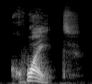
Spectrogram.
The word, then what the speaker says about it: quite: quiet all right and the last one eight ite like sight quite quite so again quit quiet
